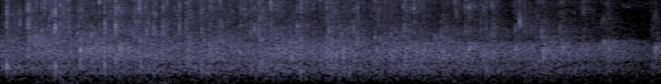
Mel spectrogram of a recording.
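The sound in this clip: Audience clapping during a live talk, a dense, steady wash of many hands that holds evenly for about three seconds and eases slightly at the end.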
